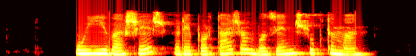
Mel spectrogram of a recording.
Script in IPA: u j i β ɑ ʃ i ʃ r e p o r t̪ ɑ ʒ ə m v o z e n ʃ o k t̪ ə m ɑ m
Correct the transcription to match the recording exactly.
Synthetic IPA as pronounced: u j i β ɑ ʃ e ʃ r e p o r t̪ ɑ ʒ ə m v o z e n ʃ u k t̪ ə m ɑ n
